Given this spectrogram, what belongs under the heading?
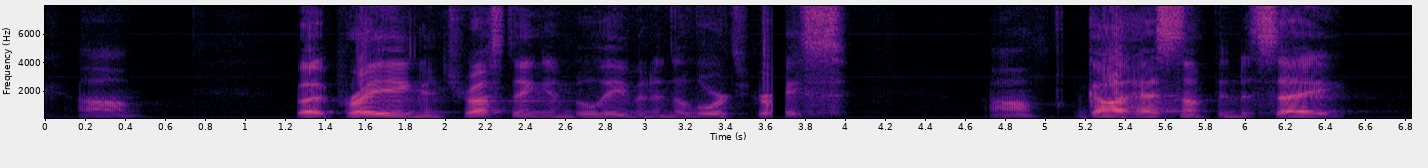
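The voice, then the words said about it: Slightly scratchy voice. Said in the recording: “My voice is a little scratchy due, I think, to some of the smoke this week.”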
